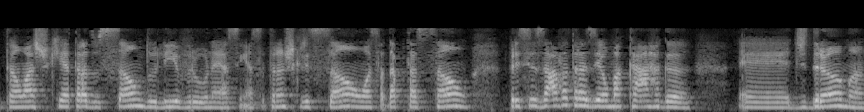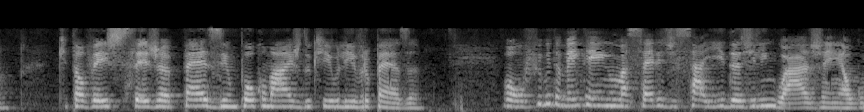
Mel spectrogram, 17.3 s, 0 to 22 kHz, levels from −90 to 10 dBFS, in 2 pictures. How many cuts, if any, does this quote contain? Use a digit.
0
